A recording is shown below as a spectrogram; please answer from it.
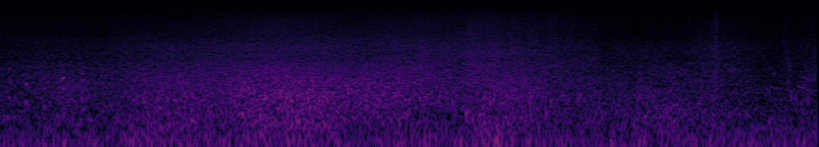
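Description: Small waves breaking and washing up a sandy beach, the surf swelling over the first few seconds and easing off toward the end.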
